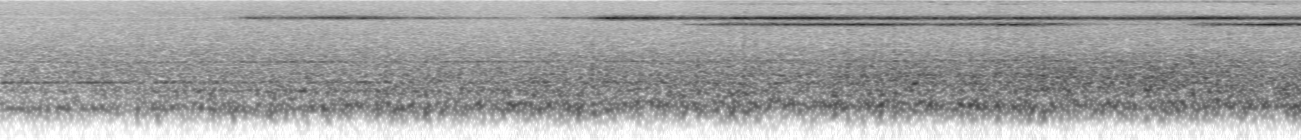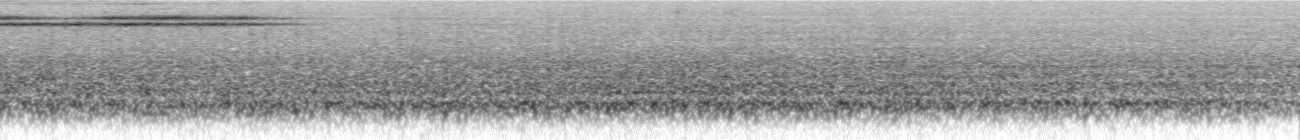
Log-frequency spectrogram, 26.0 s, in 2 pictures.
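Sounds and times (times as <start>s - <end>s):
train wheels rumbling on rail: 0.0s - 26.0s
high-pitched wheel squeal: 2.2s - 16.1s.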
